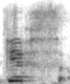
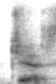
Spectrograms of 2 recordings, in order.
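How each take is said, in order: First: "gifs" with a hard g, as in gift; "gifs" opening on the g of "go". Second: "gifs" with a soft g, like "jifs"; "gifs" opening on the j of "jam". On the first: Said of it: "I say gifs 'cause". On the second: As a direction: say "gifs" starting with a j sound. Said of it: "gif is the peanut butter". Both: Shown as a demonstration.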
